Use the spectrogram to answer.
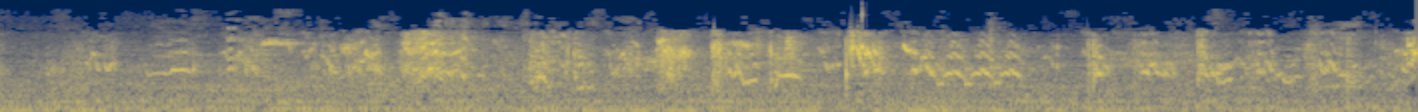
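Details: Budgerigars singing to stimulate other budgies: dense, overlapping chirps and scratchy warbles, with louder bursts around the middle and a steady faint background hiss.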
